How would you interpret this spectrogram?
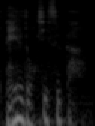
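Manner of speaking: low, hushed question to oneself; whispered wondering. Acted. Israelites wondering about the next morning's manna, in a whisper. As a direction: whisper it as a private doubt.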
